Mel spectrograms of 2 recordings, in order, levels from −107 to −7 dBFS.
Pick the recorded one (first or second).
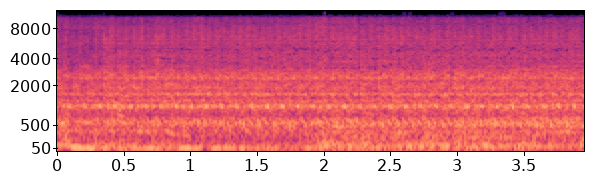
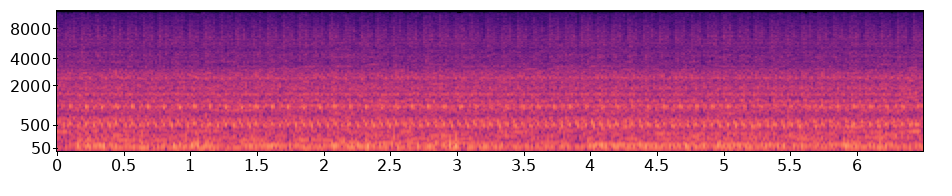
second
